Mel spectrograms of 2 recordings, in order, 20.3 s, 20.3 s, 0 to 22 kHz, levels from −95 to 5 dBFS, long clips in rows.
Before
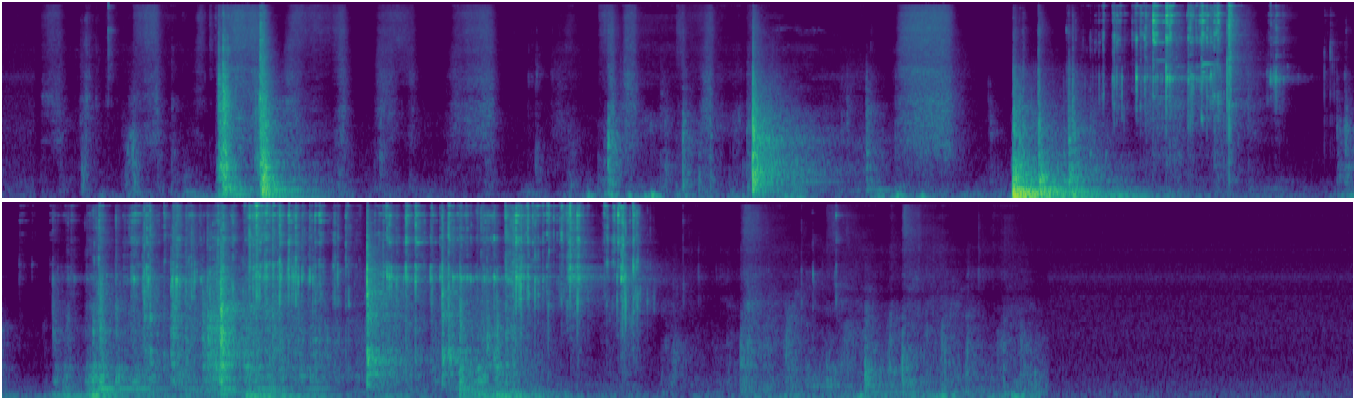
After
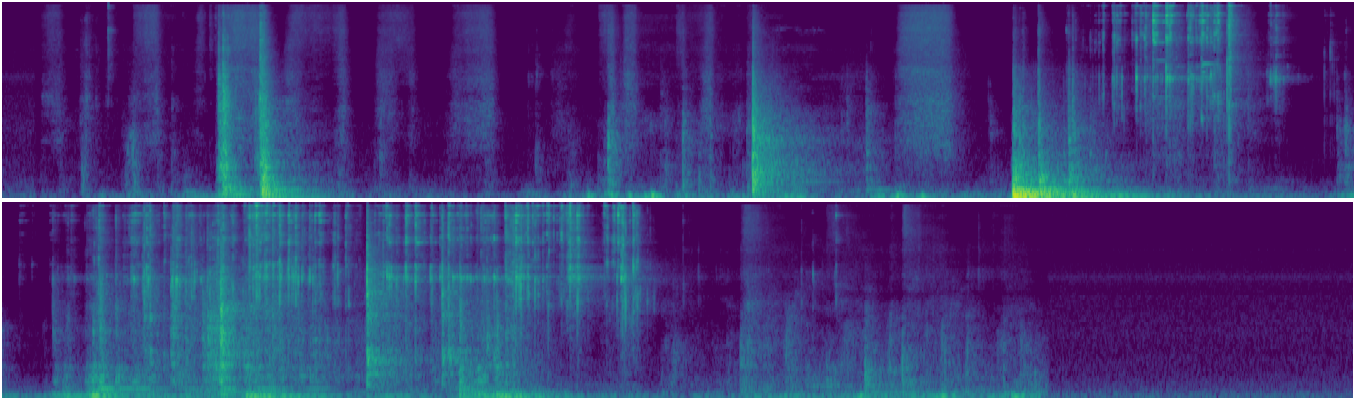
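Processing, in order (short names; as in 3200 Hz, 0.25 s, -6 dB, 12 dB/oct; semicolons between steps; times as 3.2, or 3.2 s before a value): in parallel at -9 dB: soft clip -12.5 dBFS, distortion -13 dB; on the sum: low shelf 120 Hz +11.5 dB; gain -4.5 dB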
